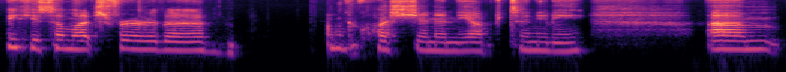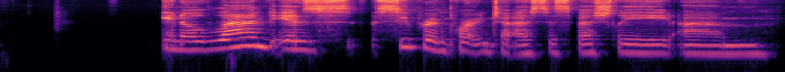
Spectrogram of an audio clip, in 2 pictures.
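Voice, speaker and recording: A woman from Samoa speaks as a panelist on a video call, pausing often with fillers. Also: fairly low pitch. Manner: hesitant, with frequent fillers. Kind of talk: panel discussion.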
